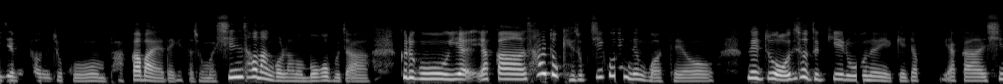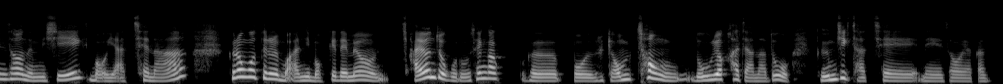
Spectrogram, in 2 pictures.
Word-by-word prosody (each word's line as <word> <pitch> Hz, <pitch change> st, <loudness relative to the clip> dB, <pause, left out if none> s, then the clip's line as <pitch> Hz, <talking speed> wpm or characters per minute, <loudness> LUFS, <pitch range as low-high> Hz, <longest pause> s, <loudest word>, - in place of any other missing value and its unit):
'이제부터는 170 Hz, -3 st, -6 dB
쪼끔 155 Hz, -2 st, -8 dB
바꿔봐야 175 Hz, -3 st, 0 dB
되겠다. 155 Hz, +7 st, -13 dB
정말 150 Hz, -2 st, -12 dB
신선한 330 Hz, -, +4 dB
걸로 170 Hz, -2 st, -2 dB
한번 155 Hz, -2 st, -6 dB
먹어보자.' 165 Hz, -4 st, -4 dB, 0.3 s
그리고 255 Hz, -6 st, +5 dB
이 240 Hz, +1 st, +5 dB
야 240 Hz, -, +3 dB
약간 245 Hz, 0 st, +4 dB
살도 475 Hz, -, +7 dB
계속 210 Hz, -, -7 dB
찌고 340 Hz, +5 st, -1 dB
있는 245 Hz, -, +1 dB
것 175 Hz, -, -6 dB
같아요. 155 Hz, +1 st, -7 dB, 0.3 s
근데 295 Hz, -4 st, +3 dB
또 260 Hz, -5 st, +6 dB
어디서 270 Hz, +11 st, +3 dB
듣기로는 210 Hz, -5 st, -2 dB
이렇게 165 Hz, +1 st, -7 dB
약 180 Hz, -1 st, -8 dB, 0.2 s
약간 175 Hz, -1 st, -4 dB
신선 245 Hz, +3 st, -1 dB
음식 205 Hz, -, -1 dB
뭐 175 Hz, -, -4 dB
야채나 175 Hz, -, -4 dB, 0.4 s
그런 345 Hz, +3 st, +5 dB
것들을 280 Hz, -7 st, +4 dB
많이 180 Hz, -1 st, -2 dB
먹게 160 Hz, +5 st, -6 dB
되면 185 Hz, -1 st, -1 dB, 0.3 s
자연적으로 240 Hz, -, +3 dB
생각 270 Hz, +2 st, 0 dB, 0.2 s
그 160 Hz, -2 st, -2 dB
뭐 160 Hz, -1 st, -2 dB
이렇게 170 Hz, +3 st, -9 dB
엄청 220 Hz, -, +2 dB
노력하지 225 Hz, +3 st, +1 dB
않아도 155 Hz, +7 st, -3 dB, 0.3 s
그 185 Hz, -, -3 dB
음식 230 Hz, +8 st, +2 dB
자체 160 Hz, 0 st, -7 dB
내에서 150 Hz, 0 st, -9 dB
약간 145 Hz, 0 st, -12 dB
190 Hz, 335 characters per minute, -24 LUFS, 160-245 Hz, 0.4 s, 살도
